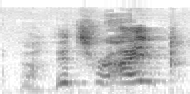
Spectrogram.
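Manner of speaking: high, loud delighted cry; Aunt Sponge crying out. A narrator's reading. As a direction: exclaim with greedy delight. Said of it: "she cried".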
